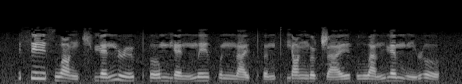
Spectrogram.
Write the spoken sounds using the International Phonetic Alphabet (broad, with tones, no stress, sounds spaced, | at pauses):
s e˥ ɪ̯ s w ɑ˨˩ ŋ t͡ɕʰ ɥ ɛ˧˥ n ɻ ɻ̩˧˥ pʰ ɤ˧˥ m j ɛ˨˩ n m e˥ ɪ̯ p ə˥ n n̪ a˨˩ ɪ̯ pʰ ə˧˥ n pʰ j ɑ˥ ŋ ɤ˥ ʈ͡ʂ a˧˥ ɪ̯ | l w ä˨˩ n̪ ɥ ɛ˥ m ʊ˨˩ ŋ ɻ ɤ˥˩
